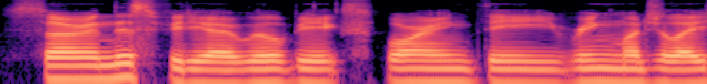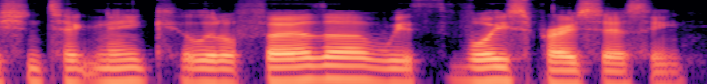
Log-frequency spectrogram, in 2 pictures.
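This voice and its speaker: A man presenting a casual software tutorial on sound design, haltingly thinking aloud as he demonstrates, on a close microphone. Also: medium pitch, level tone, smooth, no echo.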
